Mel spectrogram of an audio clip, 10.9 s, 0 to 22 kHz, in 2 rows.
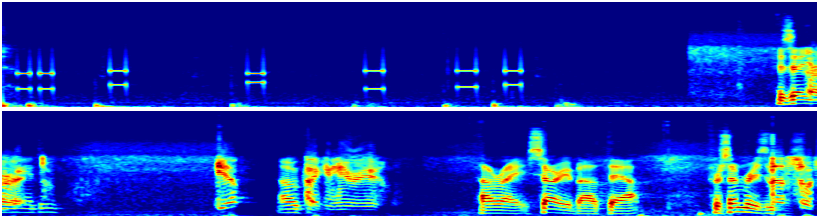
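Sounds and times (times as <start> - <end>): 
telephone keypad dialing tones as an office number is dialed: 2.4 - 3.5
speech: 5.2 - 6.2, 6.9 - 10.8.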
